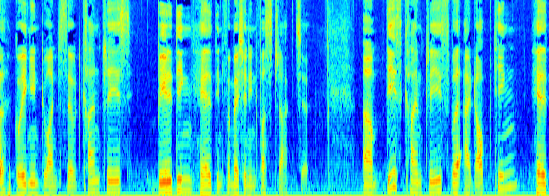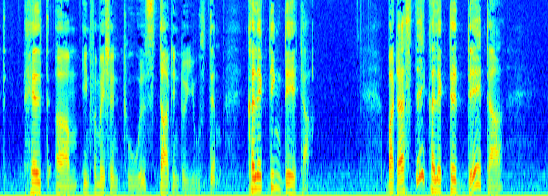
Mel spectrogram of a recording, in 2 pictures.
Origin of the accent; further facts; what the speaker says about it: Sri Lanka; moved away; I grew up in Sri Lanka, a small Asian country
